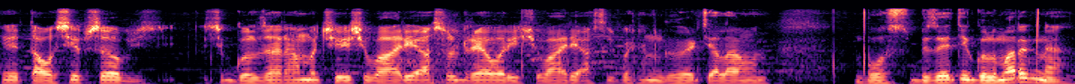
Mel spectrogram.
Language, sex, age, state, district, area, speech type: Kashmiri, male, 18-30, Jammu and Kashmir, Kulgam, rural, spontaneous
